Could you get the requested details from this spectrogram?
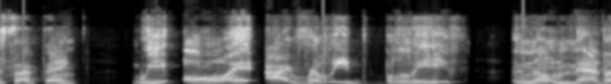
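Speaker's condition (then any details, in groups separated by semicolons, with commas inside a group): Spinocerebellar ataxia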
